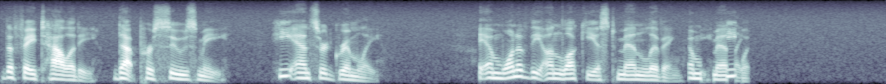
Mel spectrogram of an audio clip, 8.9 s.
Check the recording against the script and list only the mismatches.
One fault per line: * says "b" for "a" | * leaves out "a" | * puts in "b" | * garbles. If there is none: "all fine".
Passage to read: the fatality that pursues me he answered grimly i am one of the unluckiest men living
* leaves out "i"
* garbles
